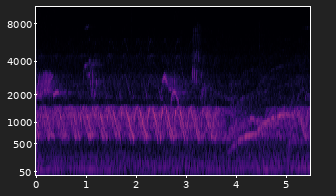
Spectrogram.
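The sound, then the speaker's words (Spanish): Emergency sirens wail in a fast, rising-and-falling pattern, a second siren sweeping in near the end, sounding somewhat distant over a steady low rumble of traffic. No one speaks. “Cuando a lo lejos comienzan a escucharse las sirenas de emergencia, el pájaro ya se encuentra recogido en su nido y el mundo aparenta seguir siendo un lugar tranquilo y quieto.”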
